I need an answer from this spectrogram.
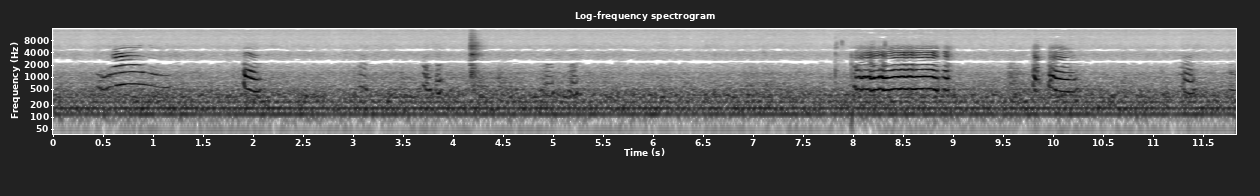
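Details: Cat (Felis catus), chirping meows: calling toward prey.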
